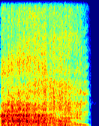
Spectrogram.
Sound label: kranagull scream; kraak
